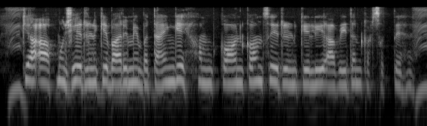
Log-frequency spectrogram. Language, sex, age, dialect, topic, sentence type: Hindi, female, 41-45, Garhwali, banking, question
